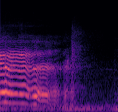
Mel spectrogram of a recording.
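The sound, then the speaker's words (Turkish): A ram, not a lamb, lets out one loud bleat during a bayram holiday, wavering and quavering as it falls in pitch, then trails off into quiet background noise. “Kuzu değil, koç o koç.”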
